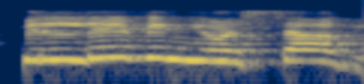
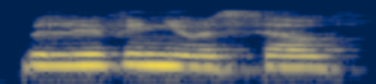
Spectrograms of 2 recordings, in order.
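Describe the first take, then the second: First: It is said with lively, varied, raised tone. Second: It is said in a flat, unvaried tone. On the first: The message feels inspiring. The speaker calls it right. "that way we have to say, changing our tone" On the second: The message feels uninspiring. The speaker calls it wrong. "this is not inspiring"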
